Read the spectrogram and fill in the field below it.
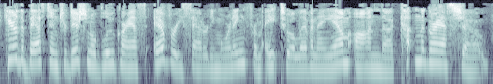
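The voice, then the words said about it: Kentucky accent. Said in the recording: “with my Kentucky accent.”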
